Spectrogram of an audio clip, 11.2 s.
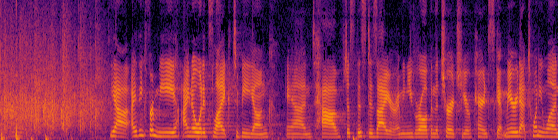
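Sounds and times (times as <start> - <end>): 
clapping: 0.0 - 2.2
speech: 2.2 - 11.1.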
